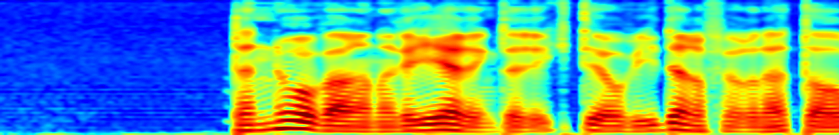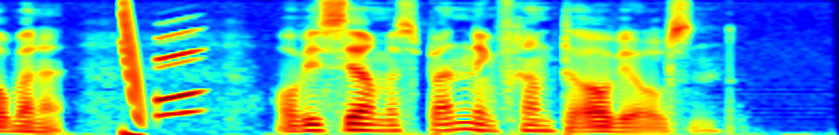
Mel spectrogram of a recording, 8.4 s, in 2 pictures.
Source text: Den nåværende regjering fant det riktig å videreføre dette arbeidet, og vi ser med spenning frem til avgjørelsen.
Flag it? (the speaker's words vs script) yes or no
yes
